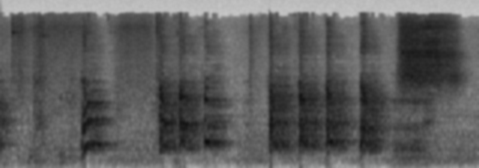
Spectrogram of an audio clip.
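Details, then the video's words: Dogs annoyed by a broom let out loud, clipped barks, roughly one burst per second, separated by short quiet gaps, ending with a hissing brush-like scrape. "Dogs get mad at Broom"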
